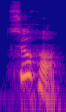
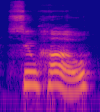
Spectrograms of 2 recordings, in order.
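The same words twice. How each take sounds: First: The name has a Korean-style pronunciation. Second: The name has an English-style pronunciation. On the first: The speaker calls it right. "that's suho" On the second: The speaker calls it wrong. "Not suho"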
